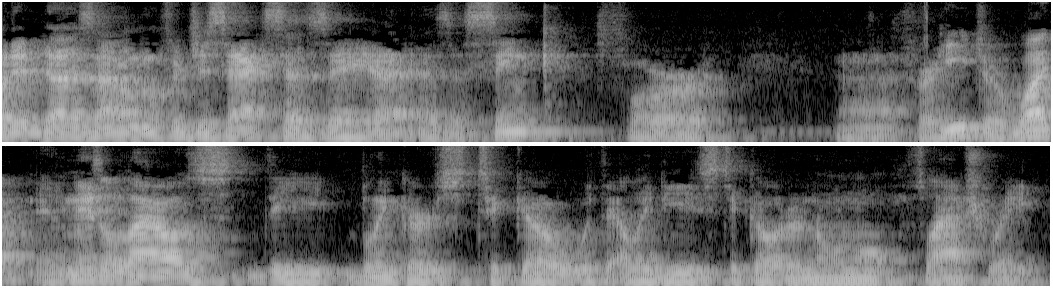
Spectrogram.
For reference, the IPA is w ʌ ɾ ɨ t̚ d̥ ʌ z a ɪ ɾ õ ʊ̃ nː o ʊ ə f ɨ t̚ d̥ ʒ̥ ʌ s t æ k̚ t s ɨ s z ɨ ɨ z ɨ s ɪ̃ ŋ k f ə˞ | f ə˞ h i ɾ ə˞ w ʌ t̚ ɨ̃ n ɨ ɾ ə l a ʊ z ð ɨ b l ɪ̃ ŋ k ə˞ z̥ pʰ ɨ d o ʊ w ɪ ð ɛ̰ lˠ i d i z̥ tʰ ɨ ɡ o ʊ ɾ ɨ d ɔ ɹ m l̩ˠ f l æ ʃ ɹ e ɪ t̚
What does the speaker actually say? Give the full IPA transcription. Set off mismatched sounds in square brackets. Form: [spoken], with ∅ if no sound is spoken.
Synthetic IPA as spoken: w ʌ ɾ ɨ t̚ d̥ ʌ z a ɪ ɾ õ ʊ̃ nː o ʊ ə f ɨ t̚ d̥ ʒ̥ ʌ s t æ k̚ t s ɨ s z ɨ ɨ z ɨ s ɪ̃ ŋ k f ə˞ | f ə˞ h i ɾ ə˞ w ʌ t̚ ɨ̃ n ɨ ɾ ə l a ʊ z ð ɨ b l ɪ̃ ŋ k ə˞ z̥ [tʰ] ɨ [ɡ] o ʊ w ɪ ð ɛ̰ lˠ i d i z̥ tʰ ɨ ɡ o ʊ ɾ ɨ [n] ɔ ɹ m l̩ˠ f l æ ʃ ɹ e ɪ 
